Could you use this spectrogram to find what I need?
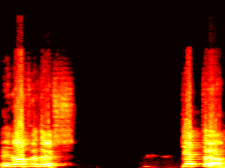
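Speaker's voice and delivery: very loud, high-pitched yell. Voicing a cleric who orders an attack: loud cleric yelling. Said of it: "the loud cleric gets even louder, basically yells".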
